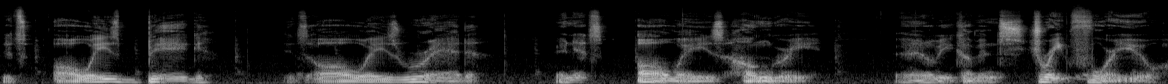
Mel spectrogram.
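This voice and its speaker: A man voicing an ancient, forlorn gingerbread ornament in a radio story, with a raspy, broken voice and slow, halting, ominous delivery. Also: sits low, darkish tone, full character voice. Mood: grim, foreboding. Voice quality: raspy, croaking, broken old voice. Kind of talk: radio story character acting.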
